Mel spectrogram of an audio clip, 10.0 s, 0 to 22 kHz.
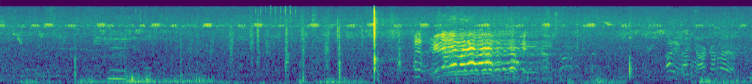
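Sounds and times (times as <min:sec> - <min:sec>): cricket bat striking ball: 0:05.0 - 0:05.4
player shouting: 0:05.5 - 0:07.4.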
